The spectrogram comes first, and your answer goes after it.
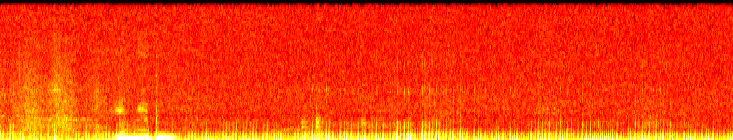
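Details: Two pet domestic cats purring together indoors, a low continuous rumble with rapid pulses throughout, while a woman talks softly over it.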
